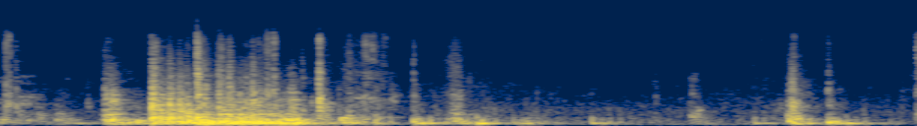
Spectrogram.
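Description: A fish flaps and thumps against a boat deck.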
